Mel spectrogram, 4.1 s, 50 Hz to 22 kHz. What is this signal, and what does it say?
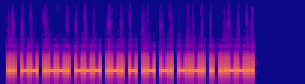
Morse code, heard as a keyed tone, about 40 wpm, 700 Hz. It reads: IMPORTANCE?
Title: Sentences from Top 1200 Words 40wpm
